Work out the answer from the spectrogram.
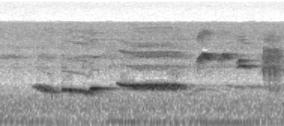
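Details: Common blackbird singing from a roof gutter: low, mellow fluted whistles drawn out and slightly wavering, followed by a higher, thinner twitter, over steady low background rumble.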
